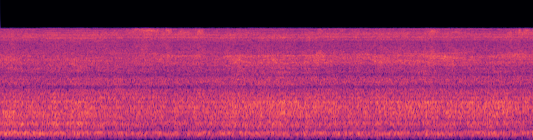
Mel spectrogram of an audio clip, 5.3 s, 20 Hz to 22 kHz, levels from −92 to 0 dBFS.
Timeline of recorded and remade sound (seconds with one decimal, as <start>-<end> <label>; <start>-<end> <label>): 0.0-5.3 recorded

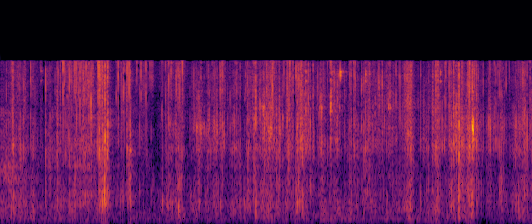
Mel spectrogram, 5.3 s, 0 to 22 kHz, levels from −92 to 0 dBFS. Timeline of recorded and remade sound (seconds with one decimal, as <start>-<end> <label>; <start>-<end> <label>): 0.0-3.8 recorded; 3.8-4.4 remade; 4.4-5.3 recorded

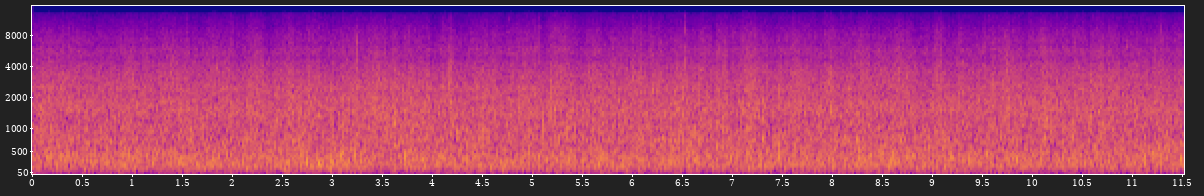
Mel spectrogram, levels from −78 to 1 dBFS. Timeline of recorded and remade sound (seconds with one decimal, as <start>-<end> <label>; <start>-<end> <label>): 0.0-6.7 recorded; 6.7-7.9 remade; 7.9-11.5 recorded

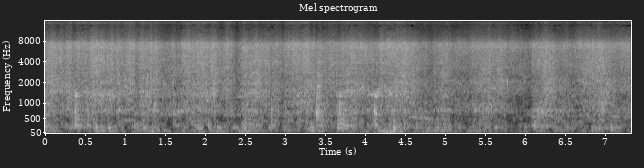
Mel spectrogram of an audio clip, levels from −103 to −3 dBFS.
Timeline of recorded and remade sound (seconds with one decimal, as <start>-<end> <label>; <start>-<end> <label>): 0.0-7.3 recorded

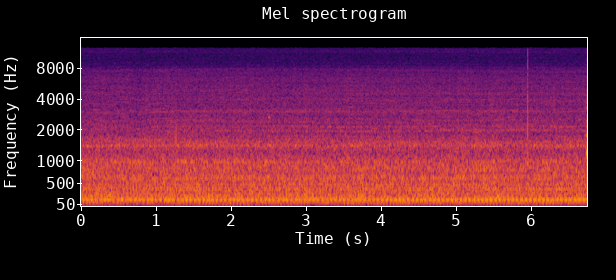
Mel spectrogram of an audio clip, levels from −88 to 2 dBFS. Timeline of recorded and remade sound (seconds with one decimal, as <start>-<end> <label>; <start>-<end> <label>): 0.0-2.2 recorded; 2.2-3.6 remade; 3.6-6.7 recorded

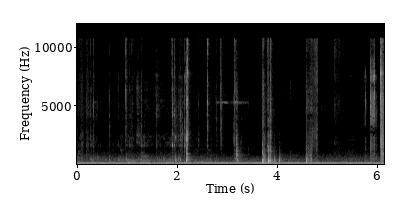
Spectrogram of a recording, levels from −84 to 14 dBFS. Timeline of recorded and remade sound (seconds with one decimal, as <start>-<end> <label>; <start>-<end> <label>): 0.0-0.6 recorded; 0.6-1.3 remade; 1.3-1.8 recorded; 1.8-2.8 remade; 2.8-6.2 recorded

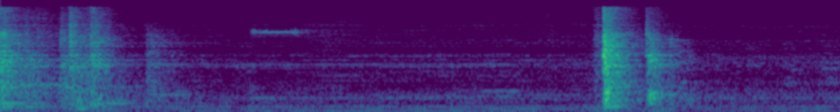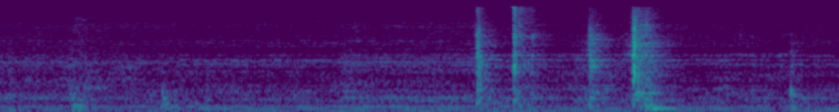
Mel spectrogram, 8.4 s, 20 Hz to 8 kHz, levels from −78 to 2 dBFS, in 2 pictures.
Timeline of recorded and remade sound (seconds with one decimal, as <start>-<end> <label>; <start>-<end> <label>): 0.0-3.4 remade; 3.4-5.1 recorded; 5.1-5.9 remade; 5.9-6.6 recorded; 6.6-8.4 remade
